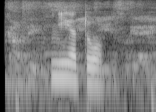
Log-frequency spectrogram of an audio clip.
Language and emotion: Russian, neutral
